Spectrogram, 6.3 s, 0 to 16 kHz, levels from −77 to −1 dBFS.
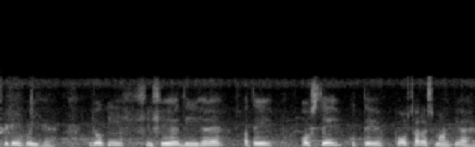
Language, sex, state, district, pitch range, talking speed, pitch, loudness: Punjabi, male, Punjab, Kapurthala, 195-220 Hz, 160 wpm, 205 Hz, -17 LUFS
